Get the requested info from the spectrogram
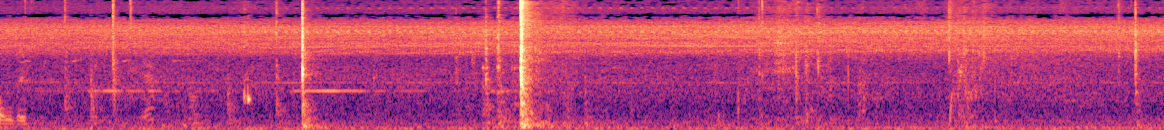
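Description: Steady high buzz of insects, broken by two sharp knocks about a second and a half apart, the second much louder.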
